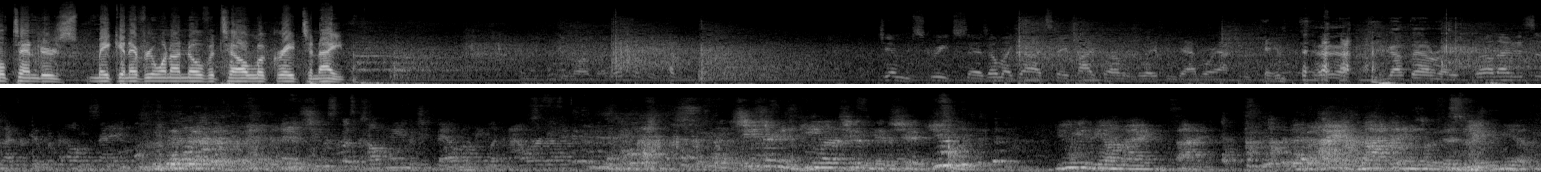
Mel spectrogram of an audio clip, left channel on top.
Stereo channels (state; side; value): different; both; correlation 0.00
